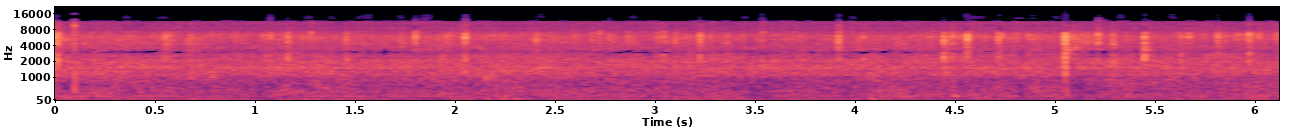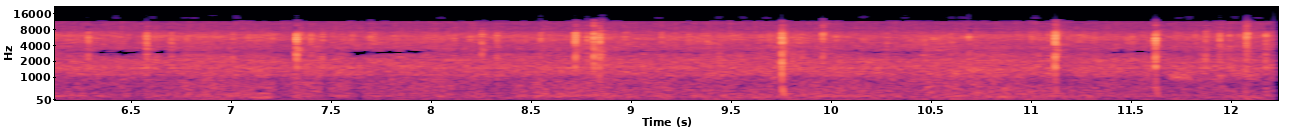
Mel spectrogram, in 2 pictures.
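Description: Crackling campfire outdoors on a mountainside, a steady hiss broken by scattered sharp pops and snaps at an uneven pace, moderately quiet, with no one talking.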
